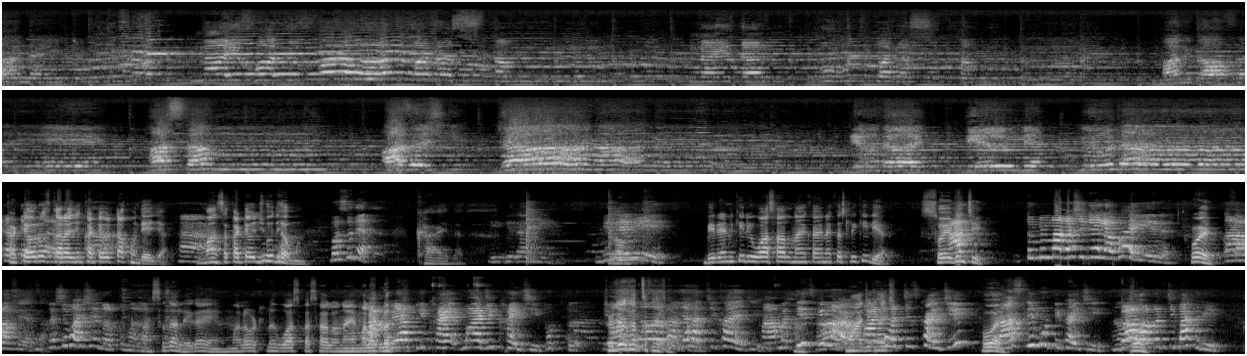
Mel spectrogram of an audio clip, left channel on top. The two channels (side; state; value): both; different; correlation 0.00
